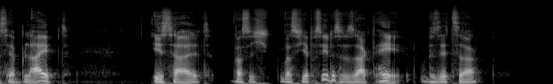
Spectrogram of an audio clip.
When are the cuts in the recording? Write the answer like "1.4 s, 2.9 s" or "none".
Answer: 2.2 s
